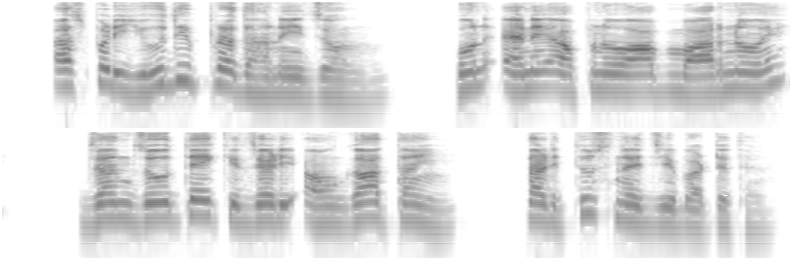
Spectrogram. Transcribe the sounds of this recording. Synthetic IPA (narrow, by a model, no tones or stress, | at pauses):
ɐspɐɽijɐɦuːd̪ipɾɐd̪ʱaːnĩd͡ʒãːũ | ɦʊnɛːnɛ̃ɐpɽ̃oaːp̬maːɾnoe | d͡ʒɐ̃nd͡zoːt̪ekid͡ʒɛːɽiʔɐːũɡãːt̪aːĩ | t̪ɛːɽit̪ʊsnɛ̃d͡ʒibɐʈət̪ʰ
